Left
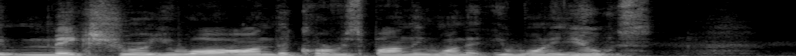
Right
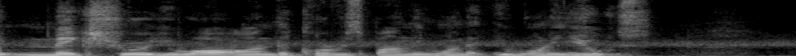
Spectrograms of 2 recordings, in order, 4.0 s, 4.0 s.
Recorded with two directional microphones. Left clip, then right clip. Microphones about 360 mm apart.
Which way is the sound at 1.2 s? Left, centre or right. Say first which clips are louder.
Left 7 dB; centre.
